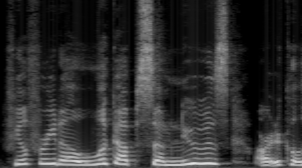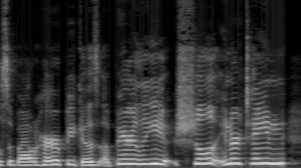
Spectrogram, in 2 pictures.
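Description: A woman's voice: sits high, measured pace, warm tone. A woman co-hosting a podcast in casual chat, with a playful, wry way of talking. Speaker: podcast co-host.

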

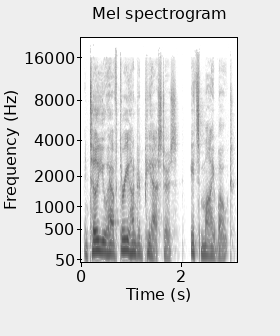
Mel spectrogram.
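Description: A man voicing a gruff, stubborn fisherman of few words in an audiobook, curt and low-key. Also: big pitch swings, slow pace, a little mellow, exaggerated voice. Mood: stern.

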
